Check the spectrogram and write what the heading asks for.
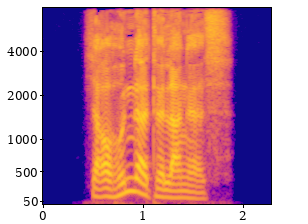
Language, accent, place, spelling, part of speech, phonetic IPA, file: German, Germany, Berlin, jahrhundertelanges, adjective, [jaːɐ̯ˈhʊndɐtəˌlaŋəs], De-jahrhundertelanges.ogg
- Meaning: strong/mixed nominative/accusative neuter singular of jahrhundertelang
